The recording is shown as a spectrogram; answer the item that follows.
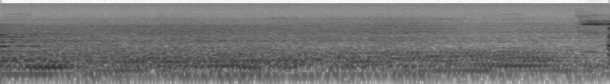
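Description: Steady background rumble and hiss, with faint low droning tones that fade in and out.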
